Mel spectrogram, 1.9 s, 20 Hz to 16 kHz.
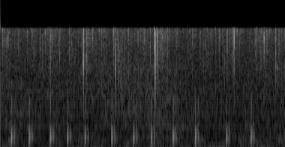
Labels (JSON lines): {"label": "biophony, pulse", "recorder": "SoundTrap 500"}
